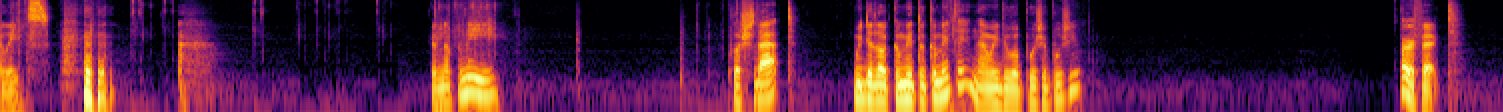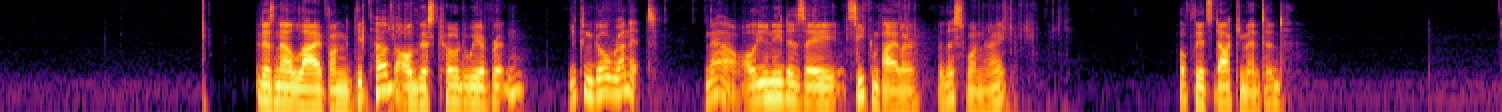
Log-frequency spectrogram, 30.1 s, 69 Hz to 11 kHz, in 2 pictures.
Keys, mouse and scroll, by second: 4.5 w, 17.0 q, 17.7 click, 17.8 click, 17.9 right click, 18.6 ctrl+g, 19.0 ctrl+s, 19.2 scroll down 4, 19.9 click, 20.4 click, 21.6 click, 21.9 click, 22.0 click, 22.0 click, 22.5 click, 23.6 ctrl+s.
